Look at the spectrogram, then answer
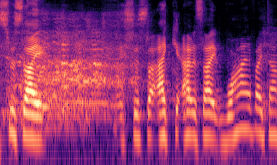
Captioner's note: audience laughs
